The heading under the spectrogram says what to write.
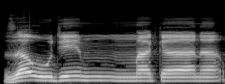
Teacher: أَرَدْتُمُ اسْتِبْدَالَ تا کو با کے ساتھ ملانا ہے، با پر قلقلہ کریں گے، الف مدہ ہے، ایک الف کے برابر کھینچنا ہے۔ زوج مکان واو ساکن سے پہلے زبر ہے، واو لین ہے بغیر کھینچ کے پڑھیں گے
